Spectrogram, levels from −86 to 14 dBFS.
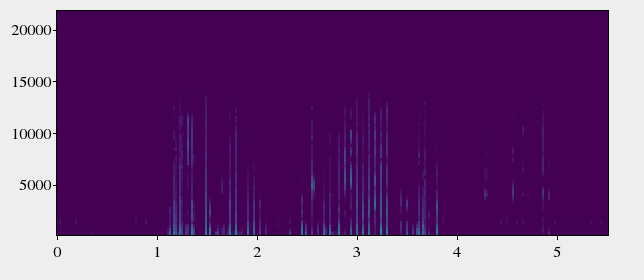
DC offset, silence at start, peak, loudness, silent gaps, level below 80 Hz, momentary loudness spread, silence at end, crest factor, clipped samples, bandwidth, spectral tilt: under 0.1%; 1.15 s; -26 dBFS; -53 LUFS; 1.37-1.47 s, 1.67-1.71 s, 2.09-2.43 s, 2.62-2.66 s, 3.36-3.48 s; -70 dBFS; 16 LU; 1.9 s; 28 dB; under 0.1%; 14.5 kHz; -5 dB/octave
